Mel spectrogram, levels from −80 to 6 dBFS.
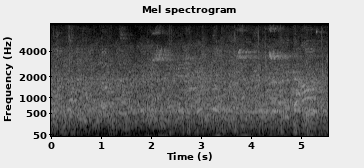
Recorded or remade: recorded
